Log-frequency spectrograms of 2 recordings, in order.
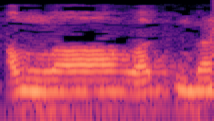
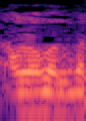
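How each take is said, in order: First: It is said slowly and clearly. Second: It is said quickly and hurriedly. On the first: The speaker calls it right. "diucapkan dengan pelan, jelas, dengan panjang pendek yang tepat ... seperti itu" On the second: The speaker calls it wrong. "Bukan cepat"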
